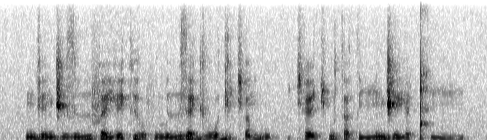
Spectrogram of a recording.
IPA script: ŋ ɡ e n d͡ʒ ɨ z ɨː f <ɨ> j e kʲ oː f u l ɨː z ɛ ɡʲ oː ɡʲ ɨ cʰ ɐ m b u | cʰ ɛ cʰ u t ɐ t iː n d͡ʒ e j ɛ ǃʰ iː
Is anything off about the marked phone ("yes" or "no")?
yes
